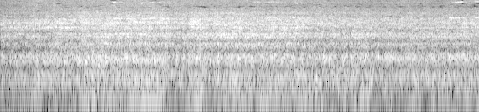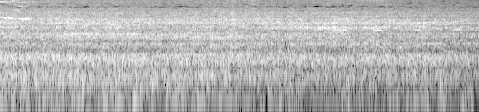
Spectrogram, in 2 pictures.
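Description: Express passenger train's coaches running away along the track, wheels rumbling on the rails with a steady low drone, fading gradually as the train recedes.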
